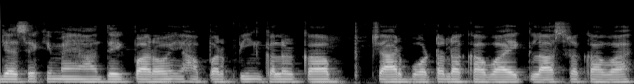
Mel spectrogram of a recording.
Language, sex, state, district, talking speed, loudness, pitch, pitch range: Hindi, male, Bihar, Katihar, 235 wpm, -18 LUFS, 120 Hz, 115-125 Hz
